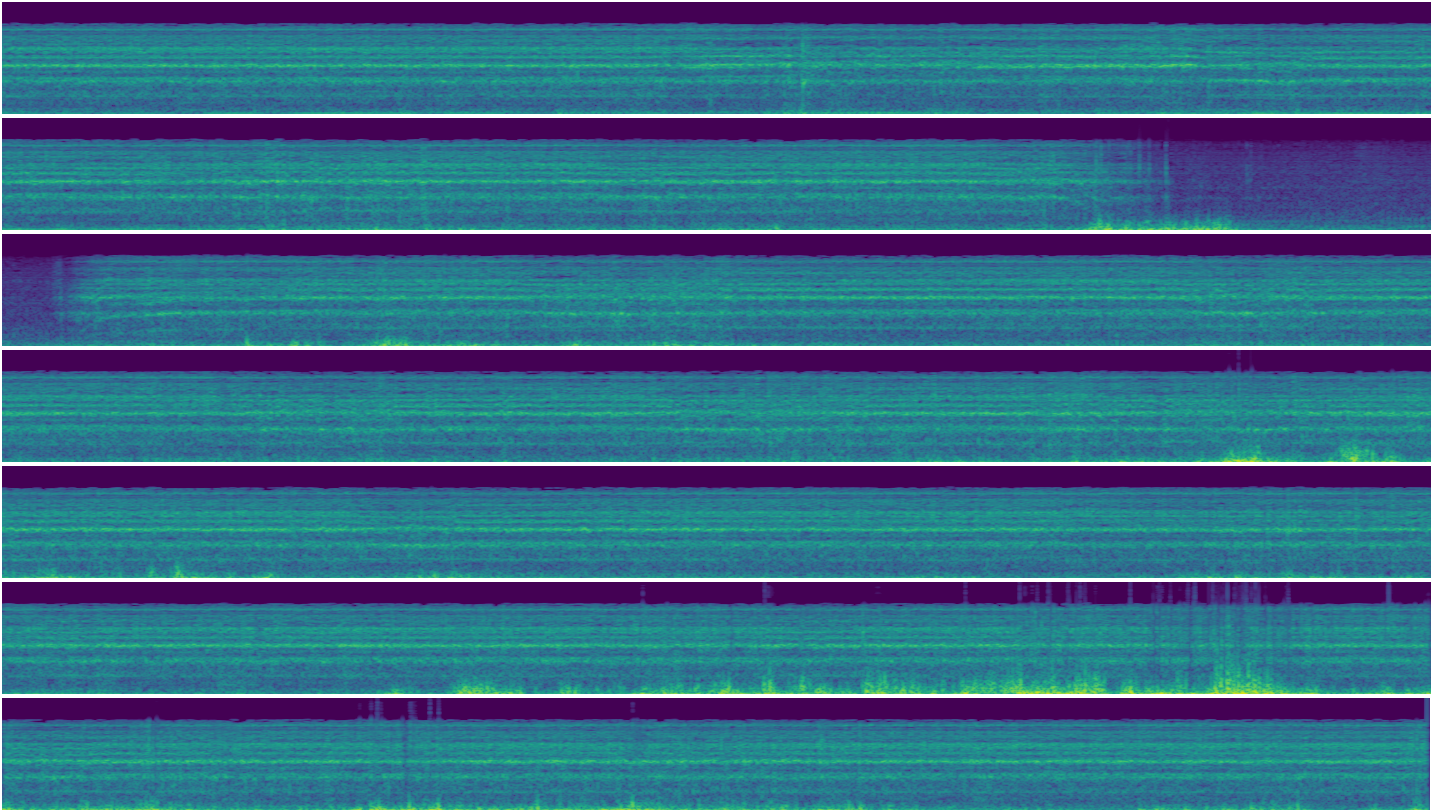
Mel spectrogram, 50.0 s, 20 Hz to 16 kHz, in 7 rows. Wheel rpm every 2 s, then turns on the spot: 160, 160, 160, 160, 160, 160, 50, 70, 160, 160, 160, 160, 160, 160, 160, 160, 160, 160, 160, 160, 160, 160, 160, 160, 160.
12-14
